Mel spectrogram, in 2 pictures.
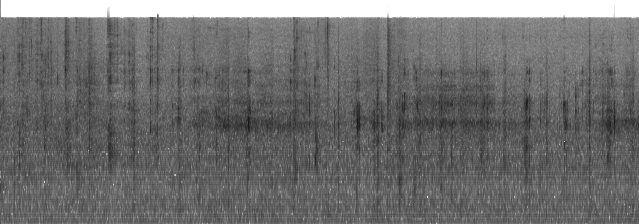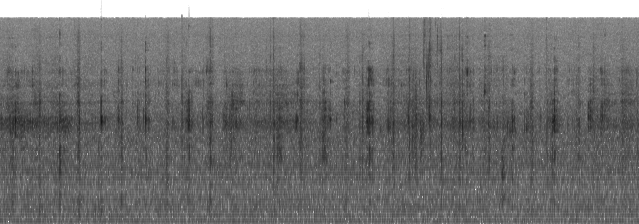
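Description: Close-miked chewing of a mouthful of grilled marinated pork ribs, with many small irregular mouth clicks.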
